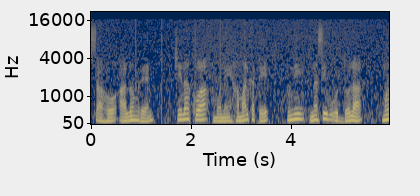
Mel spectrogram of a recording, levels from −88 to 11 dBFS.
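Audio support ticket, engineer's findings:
Background between phrases drops to near silence for the whole clip, dotted with twinkling, chirpy specks. Quiet syllable tails and soft consonants thin out or vanish. Component: noise reduction stage, overdone noise removal. Mechanism: suppressor set too aggressive, pulling individual frequency bands near its noise estimate far down or fully off, so low-level speech detail is cut along with the noise and the surviving isolated bins flicker on and off as musical noise.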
